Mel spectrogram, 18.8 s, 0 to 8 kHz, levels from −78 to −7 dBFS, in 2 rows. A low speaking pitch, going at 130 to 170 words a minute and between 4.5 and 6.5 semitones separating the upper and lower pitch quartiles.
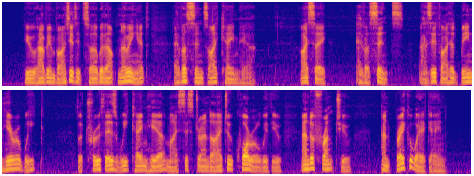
Yes: low, 100 Hz; average, 145 wpm; average, 4.8 semitones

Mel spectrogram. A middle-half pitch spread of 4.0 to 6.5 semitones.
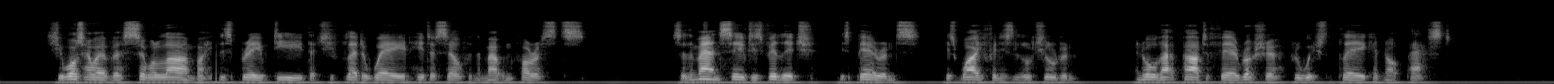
No: average, 2.8 semitones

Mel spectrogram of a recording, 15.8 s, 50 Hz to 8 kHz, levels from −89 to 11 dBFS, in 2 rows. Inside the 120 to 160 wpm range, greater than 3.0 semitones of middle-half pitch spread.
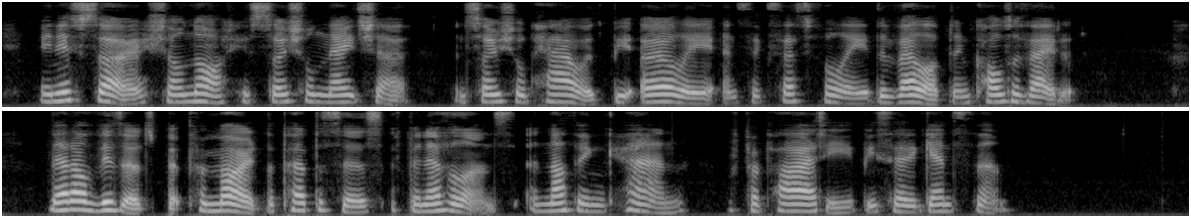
No: slow, 135 wpm; average, 2.7 semitones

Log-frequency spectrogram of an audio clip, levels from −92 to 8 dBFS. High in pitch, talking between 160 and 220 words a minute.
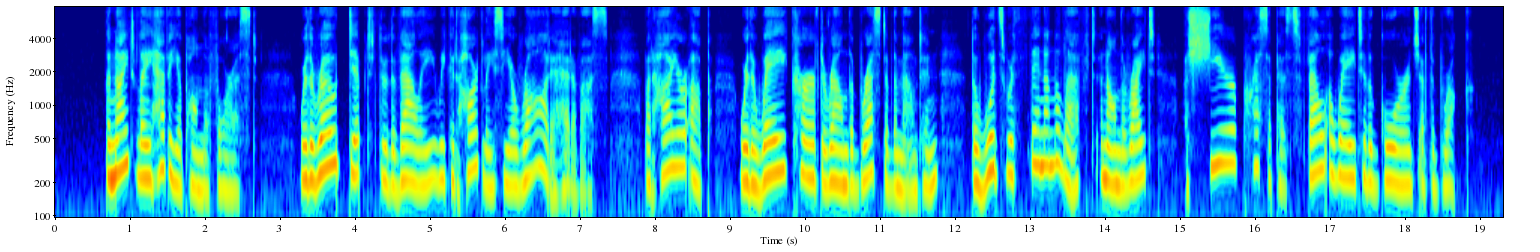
Yes: high, 210 Hz; average, 180 wpm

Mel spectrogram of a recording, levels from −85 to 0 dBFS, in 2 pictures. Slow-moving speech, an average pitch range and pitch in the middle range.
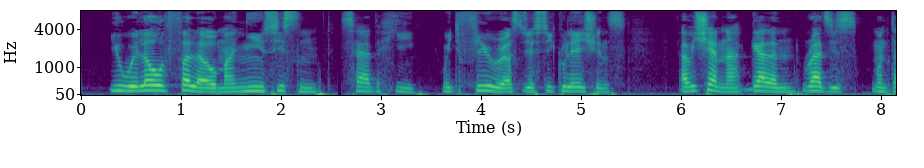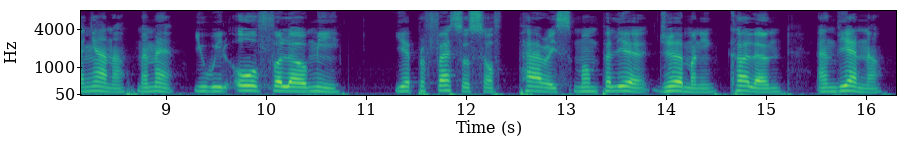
Yes: slow, 115 wpm; average, 3.1 semitones; medium, 150 Hz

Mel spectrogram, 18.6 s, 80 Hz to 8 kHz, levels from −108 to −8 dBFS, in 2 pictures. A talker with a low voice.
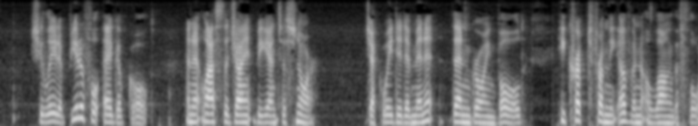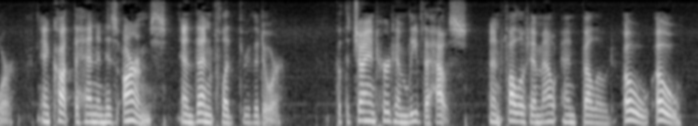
No: medium, 175 Hz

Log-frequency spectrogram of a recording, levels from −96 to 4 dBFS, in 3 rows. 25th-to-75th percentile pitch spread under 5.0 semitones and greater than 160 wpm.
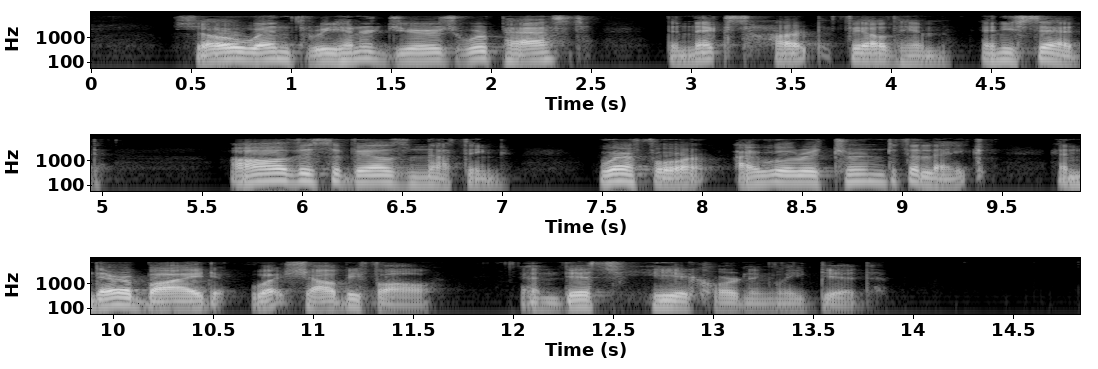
No: average, 4.2 semitones; average, 150 wpm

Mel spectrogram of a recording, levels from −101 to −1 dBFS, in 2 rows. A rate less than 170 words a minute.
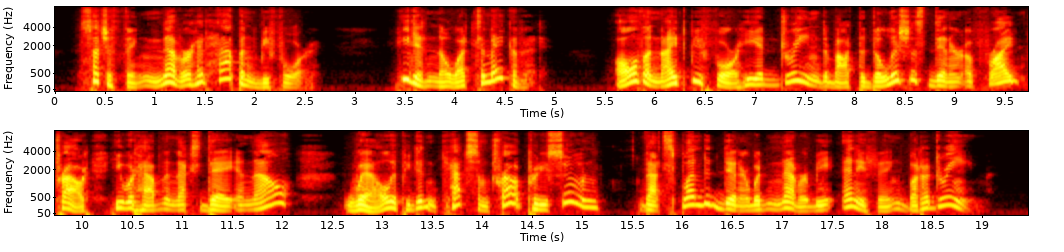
No: average, 175 wpm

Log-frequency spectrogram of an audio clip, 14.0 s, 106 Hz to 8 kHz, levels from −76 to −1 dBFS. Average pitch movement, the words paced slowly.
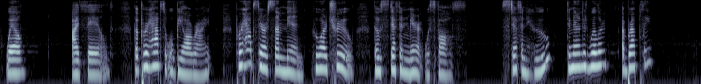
No: wide, 6.0 semitones; slow, 120 wpm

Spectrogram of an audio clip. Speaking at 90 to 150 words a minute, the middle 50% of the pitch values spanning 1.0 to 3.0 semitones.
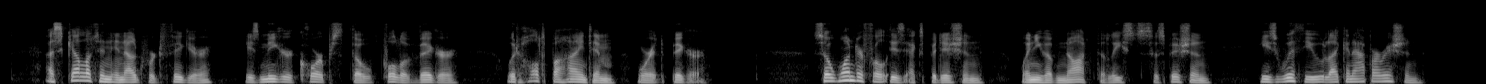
No: average, 145 wpm; average, 4.3 semitones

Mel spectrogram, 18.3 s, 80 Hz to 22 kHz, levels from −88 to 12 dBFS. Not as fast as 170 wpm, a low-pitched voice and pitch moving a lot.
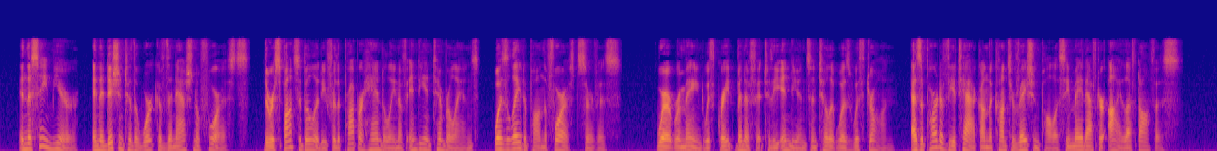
No: average, 185 wpm; low, 105 Hz; wide, 6.2 semitones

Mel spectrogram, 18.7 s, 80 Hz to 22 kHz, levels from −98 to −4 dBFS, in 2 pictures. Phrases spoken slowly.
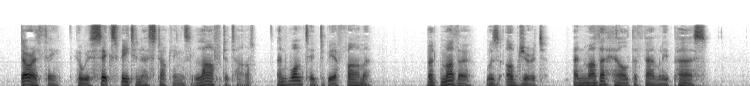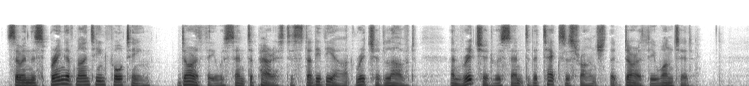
No: average, 175 wpm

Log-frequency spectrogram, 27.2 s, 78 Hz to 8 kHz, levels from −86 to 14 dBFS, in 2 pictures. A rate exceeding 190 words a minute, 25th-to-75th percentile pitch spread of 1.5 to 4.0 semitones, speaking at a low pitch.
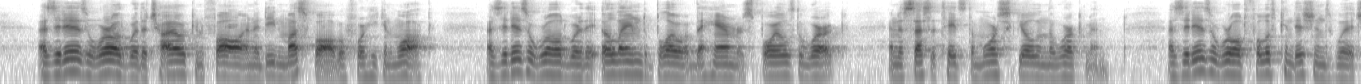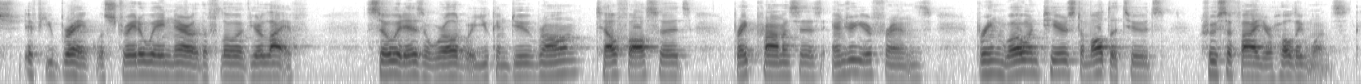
Yes: average, 200 wpm; narrow, 2.6 semitones; low, 130 Hz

